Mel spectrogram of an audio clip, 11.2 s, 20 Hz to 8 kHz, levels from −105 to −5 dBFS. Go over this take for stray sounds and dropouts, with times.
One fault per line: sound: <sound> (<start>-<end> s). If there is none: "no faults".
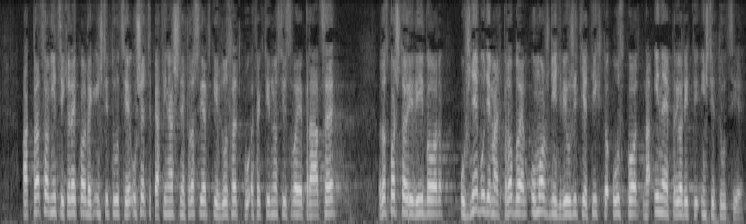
sound: dropout (2.3-2.3 s)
